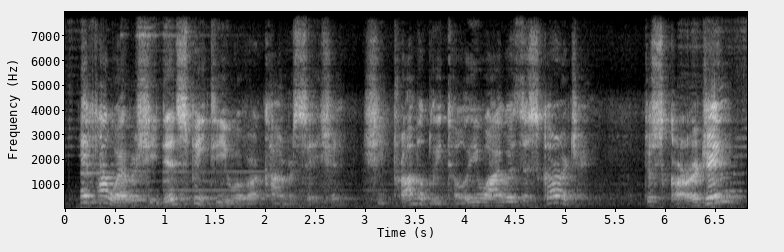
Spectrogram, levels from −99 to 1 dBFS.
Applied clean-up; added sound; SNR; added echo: neural separator model SepFormer DNS4.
